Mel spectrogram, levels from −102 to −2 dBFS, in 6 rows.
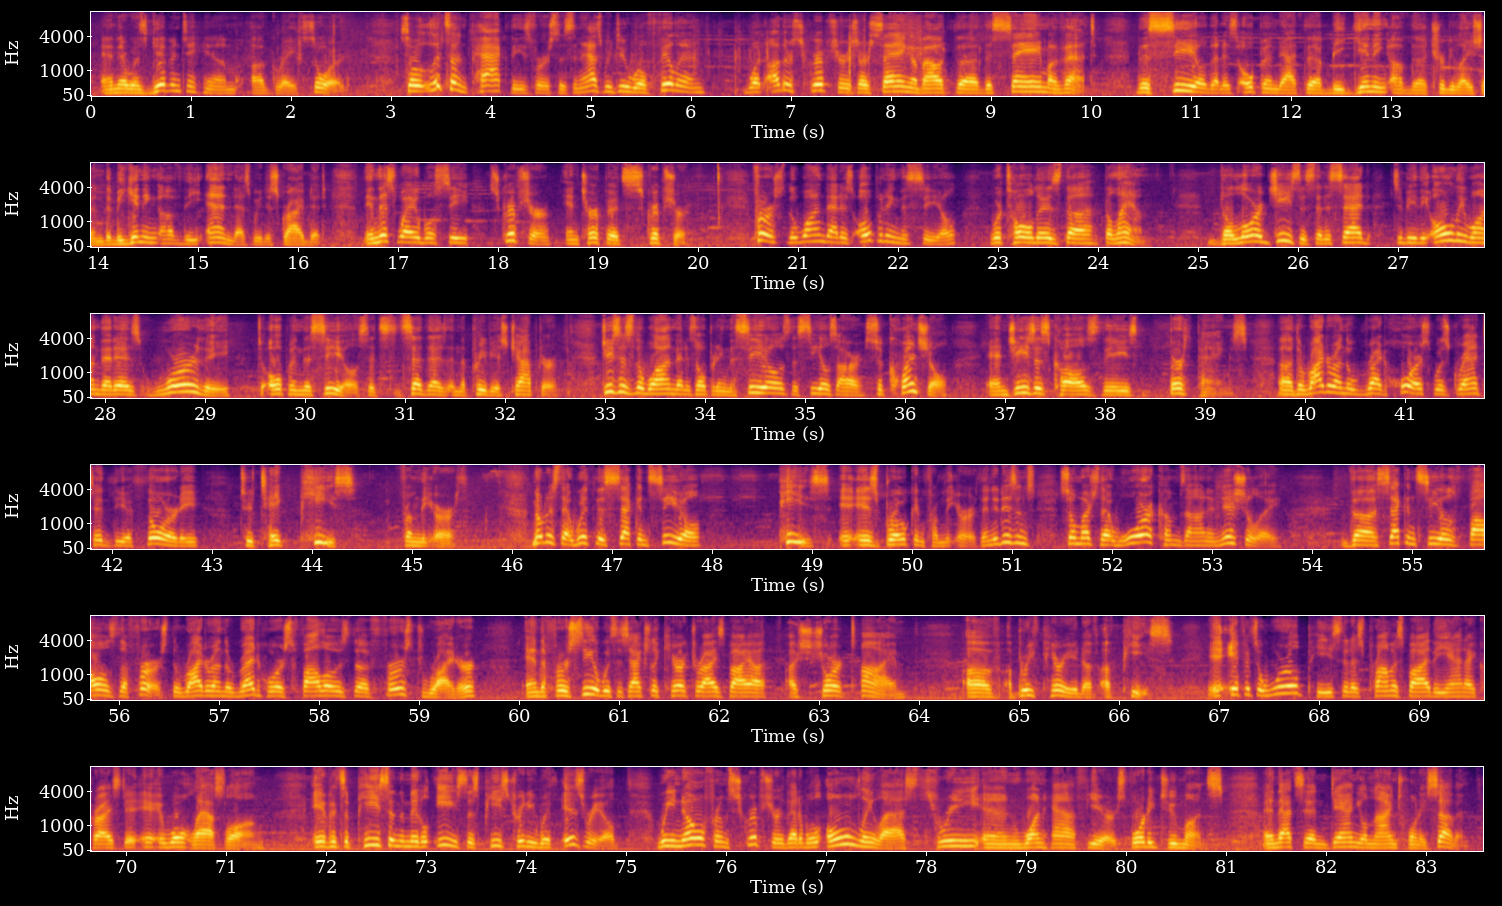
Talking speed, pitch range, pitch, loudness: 175 wpm, 150-200 Hz, 175 Hz, -14 LUFS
